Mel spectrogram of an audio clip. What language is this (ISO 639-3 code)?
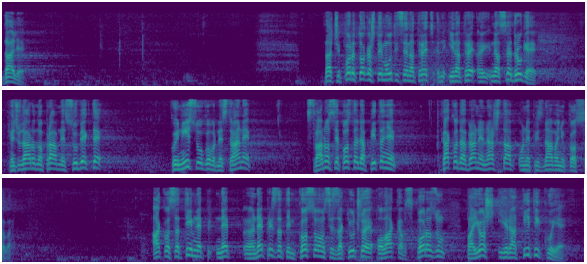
srp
